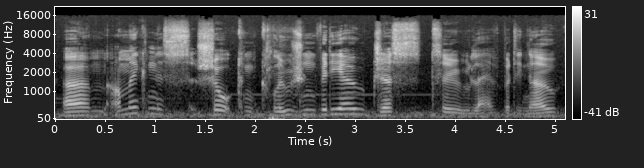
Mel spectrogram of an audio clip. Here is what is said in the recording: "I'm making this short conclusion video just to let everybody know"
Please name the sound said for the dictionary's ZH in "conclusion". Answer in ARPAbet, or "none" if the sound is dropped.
ZH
